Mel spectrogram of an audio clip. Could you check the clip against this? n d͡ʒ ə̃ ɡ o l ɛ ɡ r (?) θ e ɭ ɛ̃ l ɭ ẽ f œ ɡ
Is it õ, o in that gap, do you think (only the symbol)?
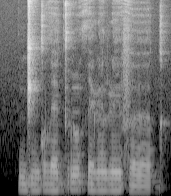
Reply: õ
